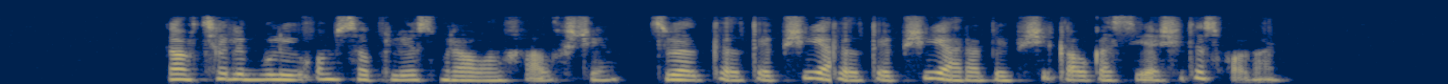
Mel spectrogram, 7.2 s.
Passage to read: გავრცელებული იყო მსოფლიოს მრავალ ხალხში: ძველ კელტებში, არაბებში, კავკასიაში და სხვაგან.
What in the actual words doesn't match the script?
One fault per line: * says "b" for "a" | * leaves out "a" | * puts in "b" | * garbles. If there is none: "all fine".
* puts in "კელტებში"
